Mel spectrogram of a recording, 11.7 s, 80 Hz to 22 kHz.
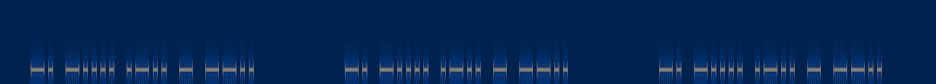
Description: Morse code, heard as a keyed tone, about 21 wpm, 700 Hz. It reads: N6LTZ N6LTZ N6LTZ
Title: USA Call Signs - 5 Characters - Repeated 3x - 22wpm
